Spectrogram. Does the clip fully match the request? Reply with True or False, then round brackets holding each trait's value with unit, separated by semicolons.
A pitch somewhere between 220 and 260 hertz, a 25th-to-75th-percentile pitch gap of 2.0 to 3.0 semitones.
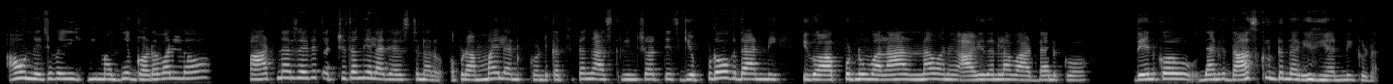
True (235 Hz; 2.6 semitones)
